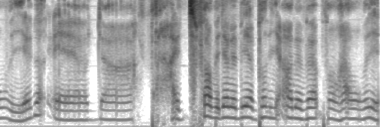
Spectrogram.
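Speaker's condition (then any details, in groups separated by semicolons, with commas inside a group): Non-progressive muscular dystrophy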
